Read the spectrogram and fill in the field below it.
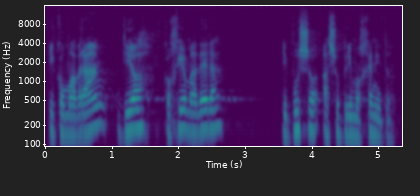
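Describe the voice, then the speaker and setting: A man's voice: fairly high pitch, measured pace, darkish tone. A middle-aged man preaching a sermon as pastor, passionate and building with repetition. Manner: impassioned, rising in fervor with repetition. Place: church hall. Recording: reverberant church hall.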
